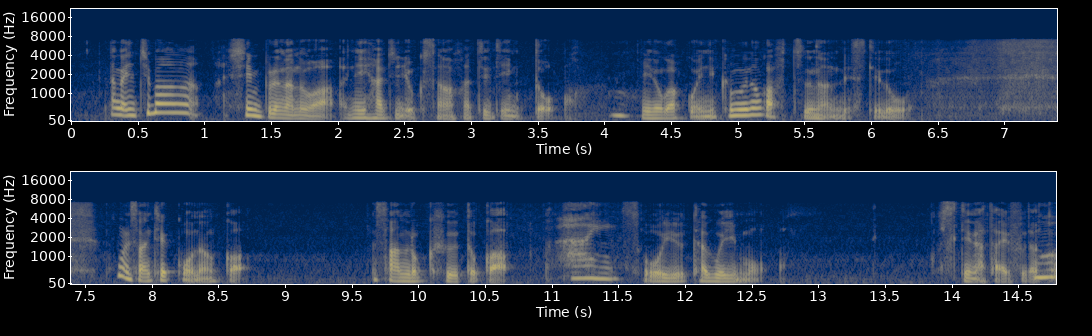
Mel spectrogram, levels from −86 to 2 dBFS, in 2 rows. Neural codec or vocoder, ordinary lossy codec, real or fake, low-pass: codec, 16 kHz, 8 kbps, FunCodec, trained on LibriTTS, 25 frames a second; none; fake; 7.2 kHz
